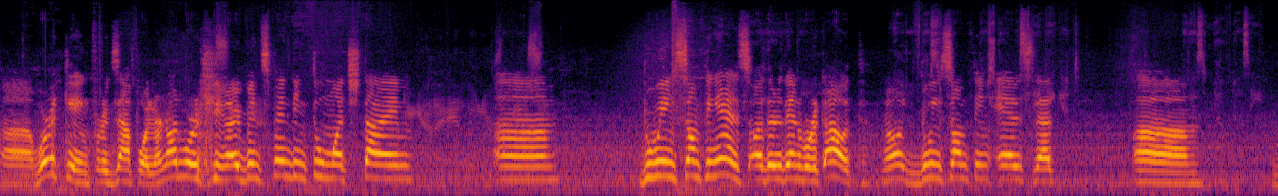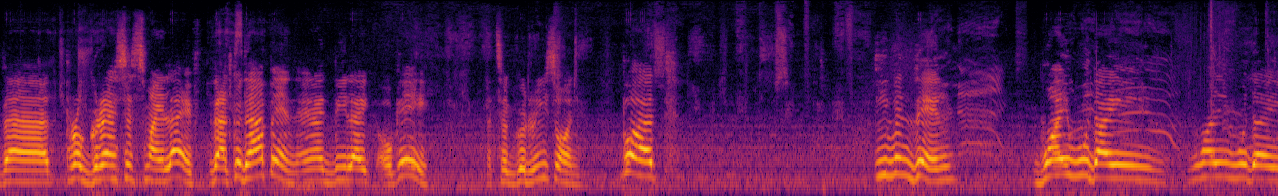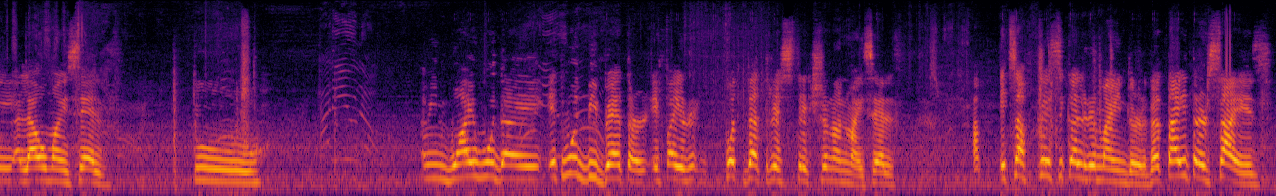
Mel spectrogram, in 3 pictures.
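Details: Stuttering in a male speaker who reports that he sometimes stutters.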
